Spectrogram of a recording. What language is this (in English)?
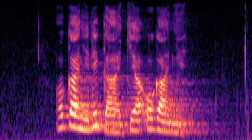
Xhosa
